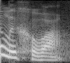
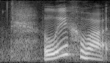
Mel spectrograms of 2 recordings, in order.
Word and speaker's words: лихва: Навмисно вимовляю його так повільно й виразно, адже це слово має подвійний нормативний наголос. можна і лихва, і лихва, але окрім див з наголосом, воно має ще й кілька значень і різних словотвірних варіантів. Лихва - це відсоток з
